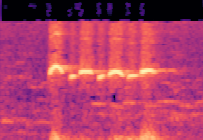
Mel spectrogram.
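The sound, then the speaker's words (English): A single sustained note blown on a whistle, lasting about a second, fairly steady with a slight waver in pitch, moderately loud, with soft low thumps underneath. “Then you blow your whistle.”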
